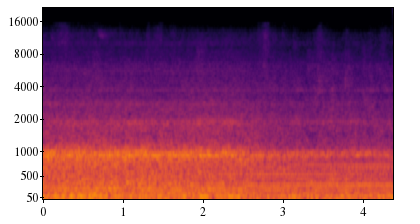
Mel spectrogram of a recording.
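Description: Kawasaki Heavy Industries C151 metro train running, heard on board: a steady rumble of wheels on track with a steady electric hum, easing slightly in loudness in the last second or so.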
